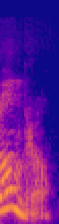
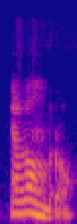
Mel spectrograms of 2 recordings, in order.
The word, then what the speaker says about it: hombro: El hombro. Remember that the H is silent.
